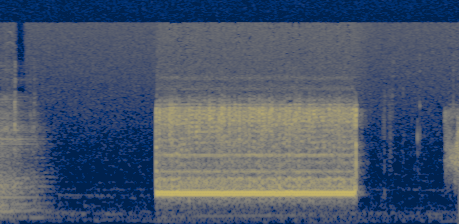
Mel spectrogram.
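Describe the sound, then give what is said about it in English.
A telephone tone sounds as a call is placed: one steady, loud electronic tone holds for about two seconds, with quiet before and after it. “Here he is. I'm going to give him a call.”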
